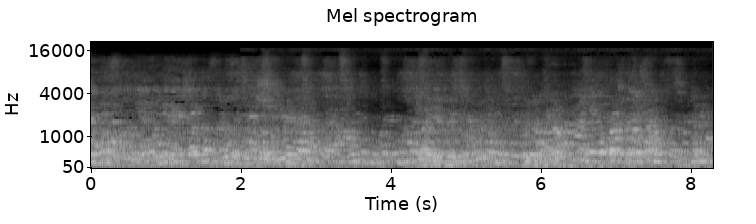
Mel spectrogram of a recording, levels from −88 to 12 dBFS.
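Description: From 0 to 2.0 s you're hearing an adaptive stream starting at a low bitrate: the treble is thin and synthetic and the artefacts are stronger, which fits an HE-AAC stream around 20 kbit/s. At 2.0 s it jumps cleanly, no gap, to something like 96 kbit/s AAC-LC, with content up to 14.9 kHz.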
